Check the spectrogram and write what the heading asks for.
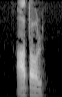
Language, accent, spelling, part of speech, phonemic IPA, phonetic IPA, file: Armenian, Eastern Armenian, ատոլ, noun, /ɑˈtol/, [ɑtól], Hy-ատոլ.ogg
- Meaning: atoll (type of an island)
